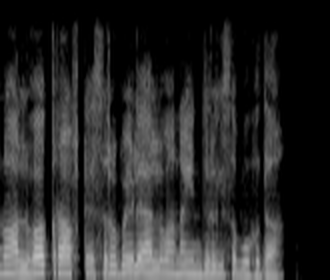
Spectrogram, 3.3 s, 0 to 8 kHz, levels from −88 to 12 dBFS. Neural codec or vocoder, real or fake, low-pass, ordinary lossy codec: codec, 16 kHz, 4 kbps, FunCodec, trained on Chinese and English, 50 frames a second; fake; 7.2 kHz; none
